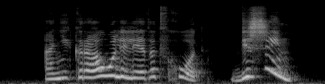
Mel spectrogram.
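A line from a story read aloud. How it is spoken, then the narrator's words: Shriek over engine roar. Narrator (Russian): взвизгнула стараясь перекричать рев самолета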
